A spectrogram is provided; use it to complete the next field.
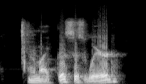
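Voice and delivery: ordinary talk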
